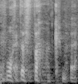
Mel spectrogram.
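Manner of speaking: put-on high, slow, drawn-out, fed-up exasperated outcry. Retelling hours spent at the screen, imitating own screaming. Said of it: "hours screaming at the screen going".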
